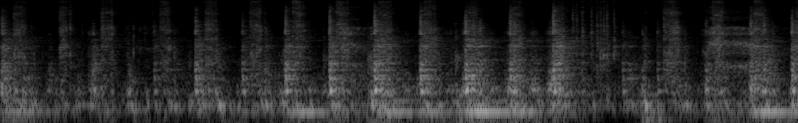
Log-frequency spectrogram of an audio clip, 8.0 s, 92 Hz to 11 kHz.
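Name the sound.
ratchet tightening nuts with a 7/16 socket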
